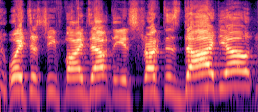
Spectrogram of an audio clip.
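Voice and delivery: loud, high-pitched incredulous outburst; hysterical disbelief. Real, not acted. Viewer reacting to absurd anime fight, hysterical disbelief. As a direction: yell it through rising laughter.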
